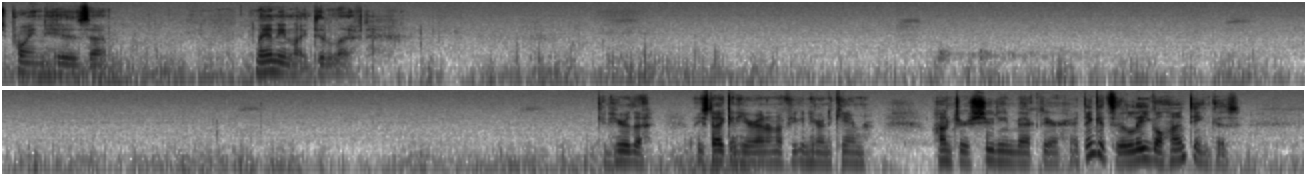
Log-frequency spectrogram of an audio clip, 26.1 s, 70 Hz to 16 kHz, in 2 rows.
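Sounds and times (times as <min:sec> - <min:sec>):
wind rumble on microphone: 0:00.0 - 0:26.0.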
